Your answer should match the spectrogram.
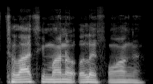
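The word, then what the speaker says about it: Talatimanufoaga: Uh it's Tati Mano Fuanga. Dang. Spell it.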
